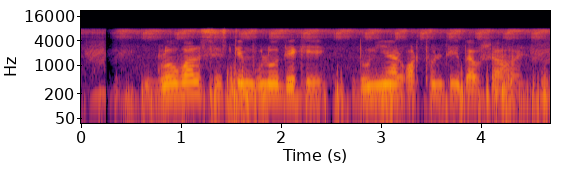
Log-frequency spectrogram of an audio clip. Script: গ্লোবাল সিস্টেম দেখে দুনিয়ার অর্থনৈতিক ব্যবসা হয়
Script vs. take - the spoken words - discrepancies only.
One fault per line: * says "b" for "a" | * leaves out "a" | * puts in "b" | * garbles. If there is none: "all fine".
* puts in "গুলো"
